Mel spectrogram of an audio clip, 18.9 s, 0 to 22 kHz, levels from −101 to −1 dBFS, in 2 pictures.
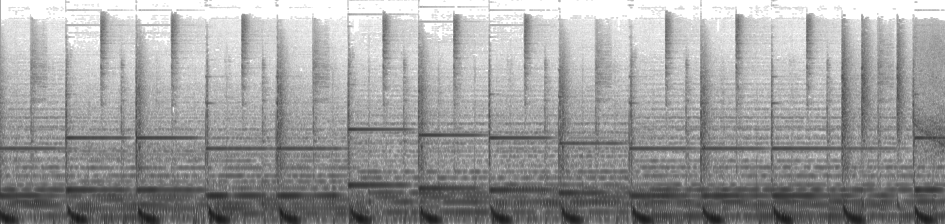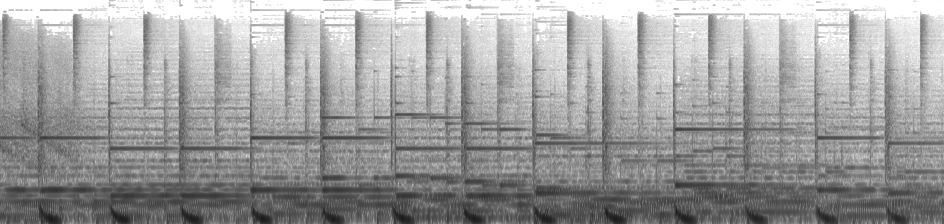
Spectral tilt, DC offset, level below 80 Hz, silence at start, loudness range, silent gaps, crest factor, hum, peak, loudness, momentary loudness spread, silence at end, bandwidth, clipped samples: -5.5 dB/octave; under 0.1%; -26 dBFS; 0 s; 1 LU; none; 14 dB; none; -6 dBFS; -23 LUFS; 6 LU; 0 s; 18 kHz; under 0.1%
